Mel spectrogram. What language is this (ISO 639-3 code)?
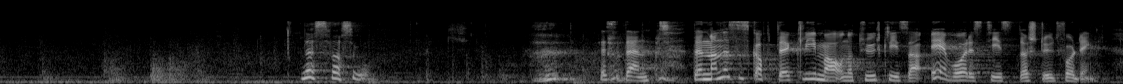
nor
